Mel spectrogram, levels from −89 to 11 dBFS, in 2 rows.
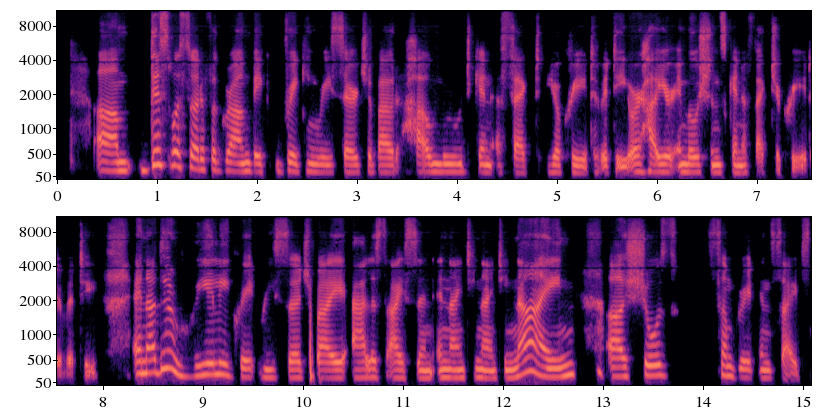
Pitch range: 160-210 Hz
